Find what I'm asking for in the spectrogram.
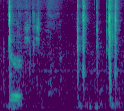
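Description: Crisp keyboard typing in short bursts of clicks, with a brief pause in the middle before a quicker flurry of keystrokes; no talking.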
